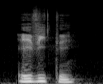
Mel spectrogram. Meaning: 1. to avoid 2. to dodge, to shun, to bypass 3. to avert
- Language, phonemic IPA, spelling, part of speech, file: French, /e.vi.te/, éviter, verb, Fr-éviter.ogg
